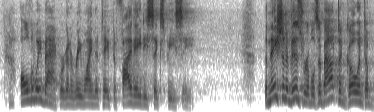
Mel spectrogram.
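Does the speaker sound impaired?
No.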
